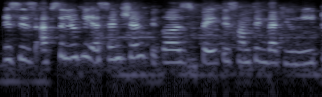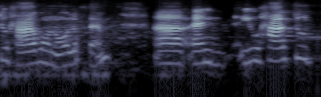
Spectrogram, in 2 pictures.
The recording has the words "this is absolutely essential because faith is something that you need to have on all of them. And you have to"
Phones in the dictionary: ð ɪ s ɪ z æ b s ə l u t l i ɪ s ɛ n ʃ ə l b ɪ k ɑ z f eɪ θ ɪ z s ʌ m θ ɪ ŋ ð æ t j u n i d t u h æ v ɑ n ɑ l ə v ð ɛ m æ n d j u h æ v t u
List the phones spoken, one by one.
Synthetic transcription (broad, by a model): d ɪ s ɪ z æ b s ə l u t l i ɪ s ɛ n ʃ ə l b ɪ k ɑ z f eɪ t ɪ z s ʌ m t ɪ ŋ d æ t j u n i d t u h æ v ɑ n ɑ l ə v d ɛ m æ n d j u h æ v t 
